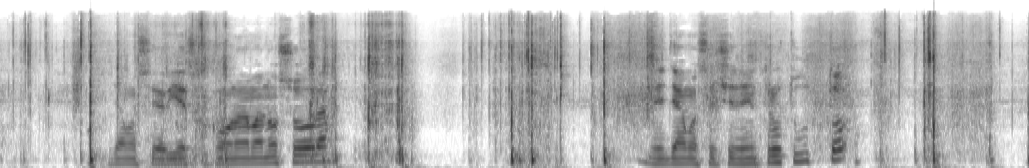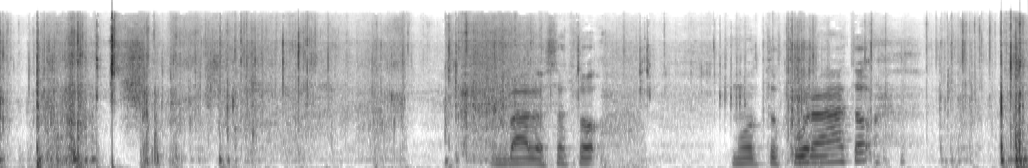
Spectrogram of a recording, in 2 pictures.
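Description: Packing tape crackles and rips on a cardboard box.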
